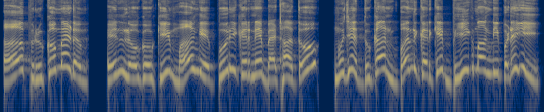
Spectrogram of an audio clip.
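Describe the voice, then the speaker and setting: Animated, emphatic cartoon shopkeeper played by a man. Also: extremely high pitch, slow, exaggerated voice. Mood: stubborn. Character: eager, stubborn male cloth shopkeeper in an animated story.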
